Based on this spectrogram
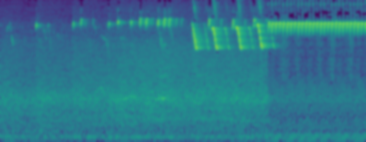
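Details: Jilguero on a song CD: spaced high chips quicken into a short burst of descending buzzy notes, ending in a fast, even, metallic high trill that runs over a second.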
